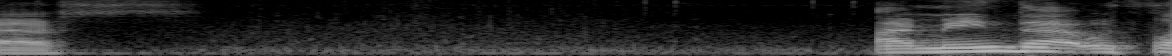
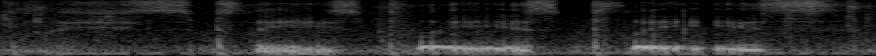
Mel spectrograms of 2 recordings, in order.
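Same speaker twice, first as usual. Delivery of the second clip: whispered pleading; 11 semitones higher, 11 dB quieter, much slower than usual. Acted. Scared pleading in game.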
